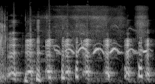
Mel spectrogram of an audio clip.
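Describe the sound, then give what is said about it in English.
A novelty fart sound plays from a Trump-branded perfume bottle, Success by Trump Eau de Toilette, when its top is pressed: a fairly loud run of quick, raspy, sputtering bursts with a wavering whistly tone on top, lasting about a second and a half. “Smell like you can smell like a fart. When you press the top, it just goes.”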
